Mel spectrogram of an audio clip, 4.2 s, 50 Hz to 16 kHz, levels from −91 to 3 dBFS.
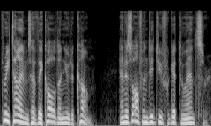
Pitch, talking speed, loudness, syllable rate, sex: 145 Hz, 240 wpm, -16 LUFS, 6.0 syllables/s, male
